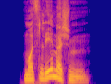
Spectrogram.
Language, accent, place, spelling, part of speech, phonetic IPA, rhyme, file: German, Germany, Berlin, moslemischem, adjective, [mɔsˈleːmɪʃm̩], -eːmɪʃm̩, De-moslemischem.ogg
- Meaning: strong dative masculine/neuter singular of moslemisch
